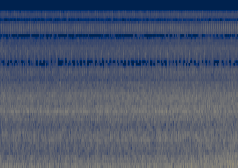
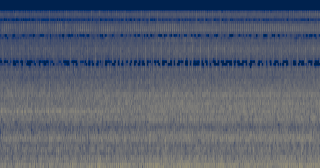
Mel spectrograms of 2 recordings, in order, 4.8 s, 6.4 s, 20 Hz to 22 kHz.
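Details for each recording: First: 90s Subaru Sambar KS4 carbureted engine at warm idle while turning the idle mixture screw: idle sags and roughens briefly, bogging when the screw is turned one step too far; mixture then set at half a turn. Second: 90s Subaru Sambar KS4 carbureted engine at warm idle, speed bumped up slightly with lights on after a slight shake; steady even idle, very little rpm change with lights off after tuning.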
